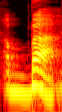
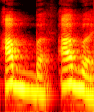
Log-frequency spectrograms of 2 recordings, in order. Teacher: Ba makhrajnya ada di asyafatain dua bibir terkatup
